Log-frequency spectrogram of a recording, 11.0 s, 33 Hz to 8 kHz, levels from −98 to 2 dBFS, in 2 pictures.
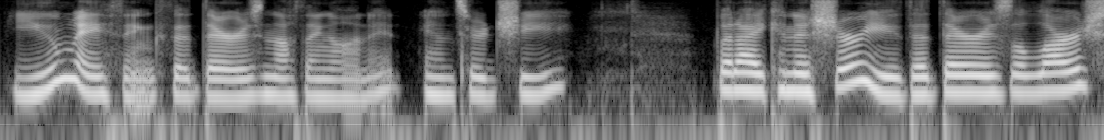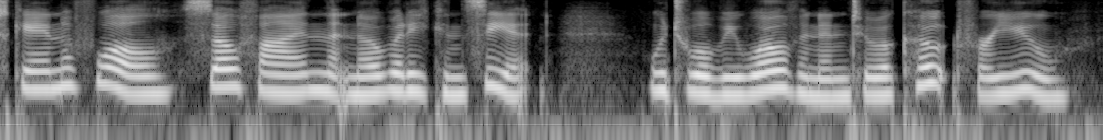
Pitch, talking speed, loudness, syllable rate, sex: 220 Hz, 215 wpm, -17 LUFS, 5.5 syllables/s, female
